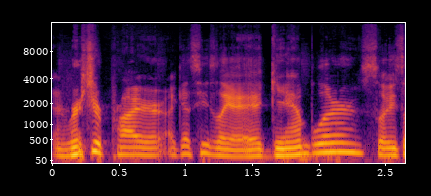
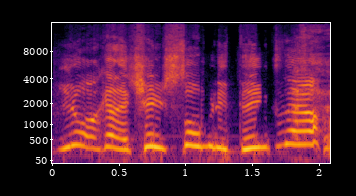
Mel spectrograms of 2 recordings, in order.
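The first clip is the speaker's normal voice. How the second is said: mock panic; 13 semitones higher, 3 dB louder than usual. Retold panicked reaction.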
